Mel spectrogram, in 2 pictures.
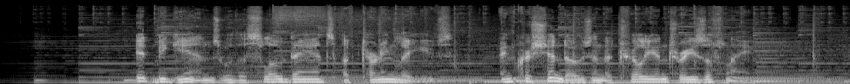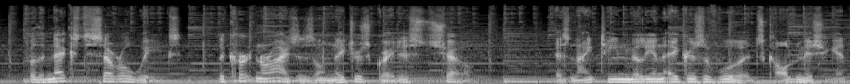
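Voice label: English US, narration; GoLocalise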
